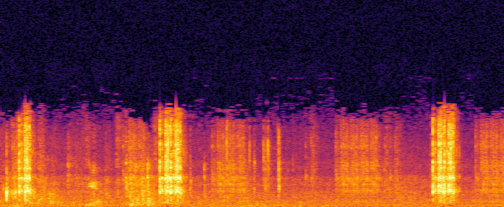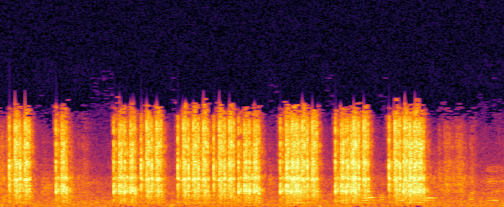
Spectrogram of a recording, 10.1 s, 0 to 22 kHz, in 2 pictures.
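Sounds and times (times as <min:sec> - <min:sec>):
rapid high clicking bursts: 0:03.4 - 0:09.8.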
